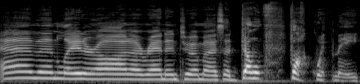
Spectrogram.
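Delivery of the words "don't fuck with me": most venomous, furious, loud raging voice. Retelling what one said on running into him later: retelling own furious line. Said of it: "with the most angry, poisonous, d-, just rage".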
